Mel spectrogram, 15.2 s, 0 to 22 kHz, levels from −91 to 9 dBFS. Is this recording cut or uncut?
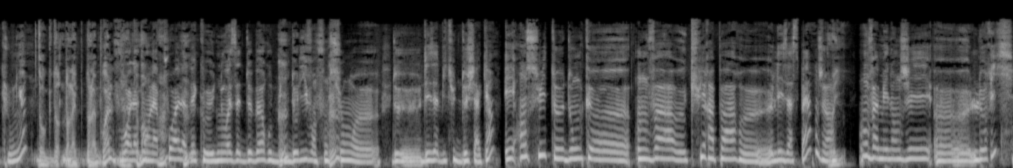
cut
